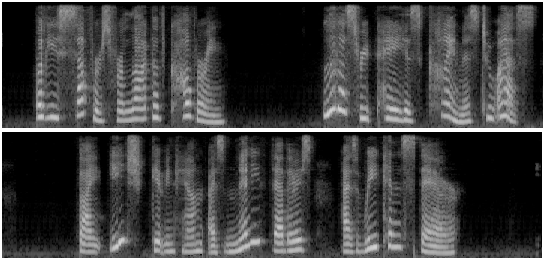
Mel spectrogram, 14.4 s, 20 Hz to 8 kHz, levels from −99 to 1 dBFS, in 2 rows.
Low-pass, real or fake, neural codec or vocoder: 7.2 kHz; fake; codec, 24 kHz, 0.9 kbps, WavTokenizer, medium music audio release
